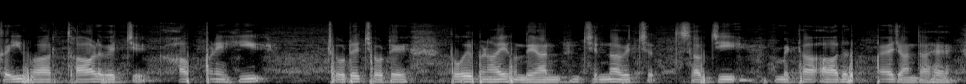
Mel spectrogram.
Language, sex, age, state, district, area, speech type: Punjabi, male, 30-45, Punjab, Mansa, rural, spontaneous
